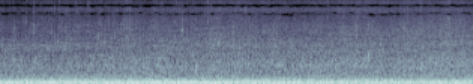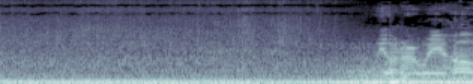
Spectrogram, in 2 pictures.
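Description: A boat engine hums steadily as a boat passes on the water.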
